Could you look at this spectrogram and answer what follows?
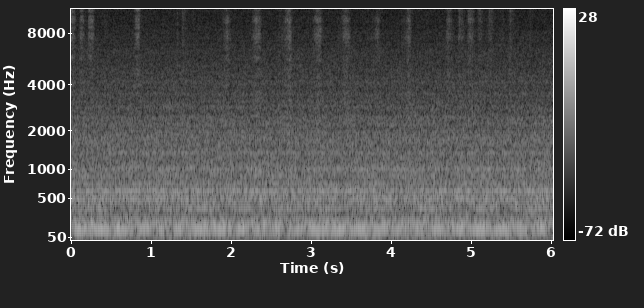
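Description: Ohuhu alcohol marker tip stroking across paper while coloring: quick, soft, scratchy strokes, several a second, over a steady low hum.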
